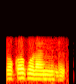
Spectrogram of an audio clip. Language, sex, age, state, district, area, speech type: Kannada, female, 60+, Karnataka, Belgaum, rural, conversation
